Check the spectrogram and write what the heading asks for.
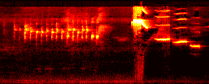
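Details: Singing Sunda robin, played to lure other birds: a soft fast high trill of about a dozen notes, then a loud sharp high note and three clear whistles falling step by step in pitch, low hum beneath.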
